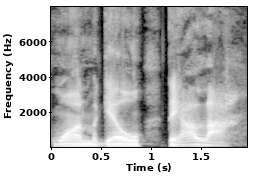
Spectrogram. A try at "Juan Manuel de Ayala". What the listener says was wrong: That was I don't see a G in there anywhere, but You didn't, but you said a G. Miguel.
